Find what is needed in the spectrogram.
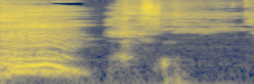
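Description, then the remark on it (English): Several voices let out a loud, sudden gasp together, a drawn-out breathy cry that fades, followed by a softer exhale and scattered murmuring. “I guess let's gasp it on three.”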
